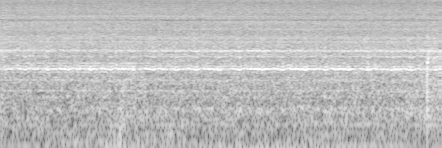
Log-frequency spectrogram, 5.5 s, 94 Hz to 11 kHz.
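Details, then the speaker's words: NSK Endo-Mate TC2 cordless endodontic handpiece during high-torque calibration with calibration burr in calibration unit: faint steady high whine at one pitch, no stutter or grinding; motor turning smoothly, normal calibration run. "insert the burr into the calibration unit like so, one press on the button, and hold the handpiece and the calibration unit tight as it will begin to rotate."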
